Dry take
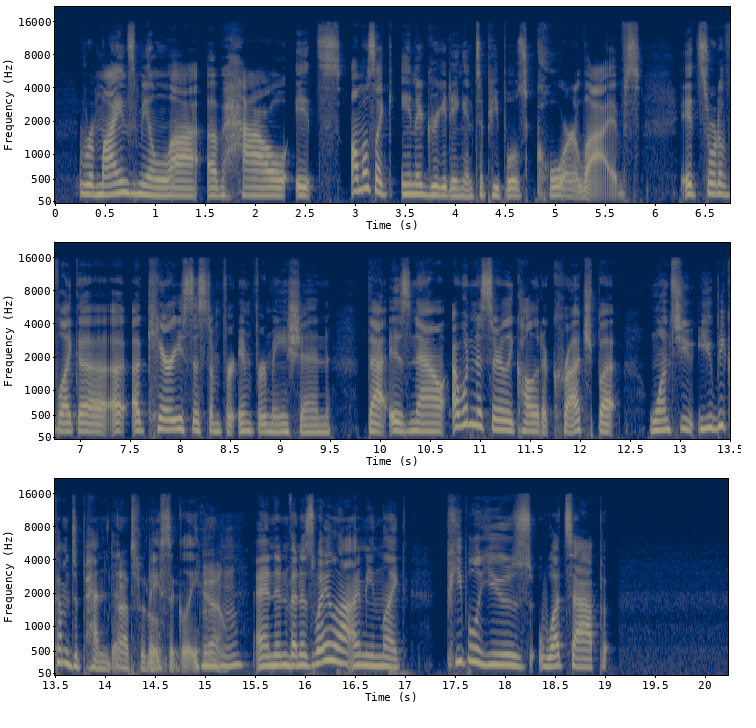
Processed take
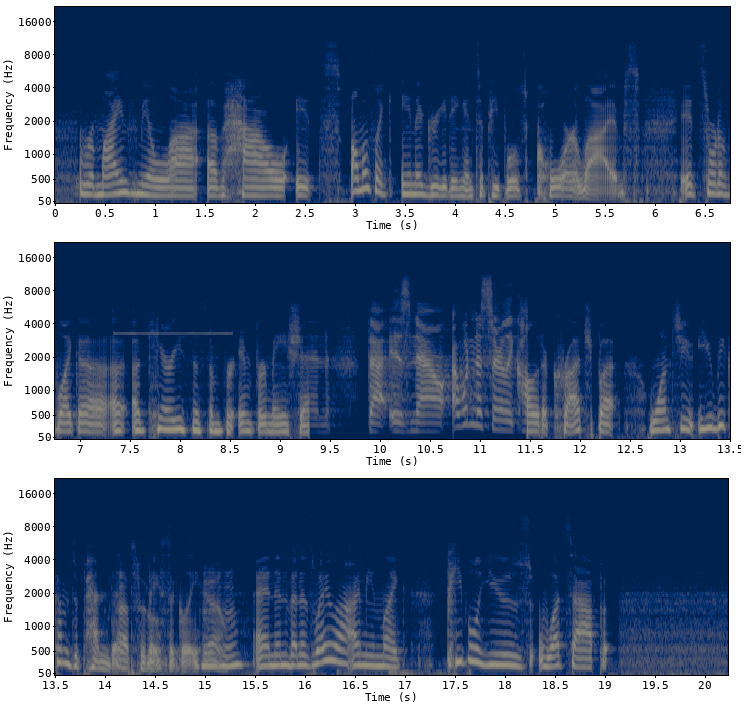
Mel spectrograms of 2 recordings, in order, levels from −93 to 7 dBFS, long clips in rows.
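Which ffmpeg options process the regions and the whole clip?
ffmpeg -i in.wav -filter_complex "[0:a]asettb=1/sr,asplit=3[link_01][link_02][link_03];[link_01]atrim=end=7.334[link_04];[link_02]atrim=start=7.33:end=8.52,asetpts=PTS-STARTPTS,afade=type=in:duration=0.004:curve=qsin,afade=type=out:start_time=1.186:duration=0.004:curve=qsin,equalizer=frequency=180:width=1.6:gain=14.5,bandreject=frequency=900:width=6.7,aeval=exprs='val(0)+0.0141*sin(2*PI*3300*n/s)':channel_layout=same[link_05];[link_03]atrim=start=8.516[link_06];[link_04][link_05]acrossfade=duration=0.004:curve1=hsin:curve2=qsin[link_07];[link_07][link_06]acrossfade=duration=0.004:curve1=qsin:curve2=hsin,asettb=1/sr,asplit=3[link_08][link_09][link_10];[link_08]atrim=end=9.284[link_11];[link_09]atrim=start=9.28:end=11.47,asetpts=PTS-STARTPTS,afade=type=in:duration=0.004:curve=qsin,afade=type=out:start_time=2.186:duration=0.004:curve=qsin,asuperpass=centerf=3800:order=4:qfactor=0.55,aemphasis=mode=production:type=50fm,aecho=1:1:69|138|207|276:0.0794|0.0437|0.024|0.0132,atrim=end_sample=96579[link_12];[link_10]atrim=start=11.466[link_13];[link_11][link_12]acrossfade=duration=0.004:curve1=hsin:curve2=qsin[link_14];[link_14][link_13]acrossfade=duration=0.004:curve1=qsin:curve2=hsin,lowpass=1100,aecho=1:1:3.6:0.44,acompressor=threshold=-45dB:ratio=4,volume=6.5dB" out.wav

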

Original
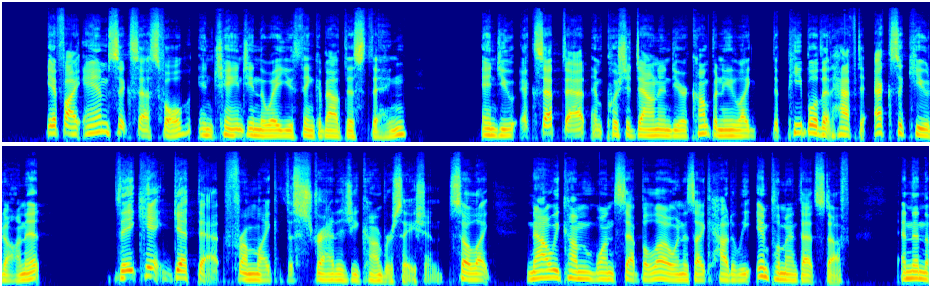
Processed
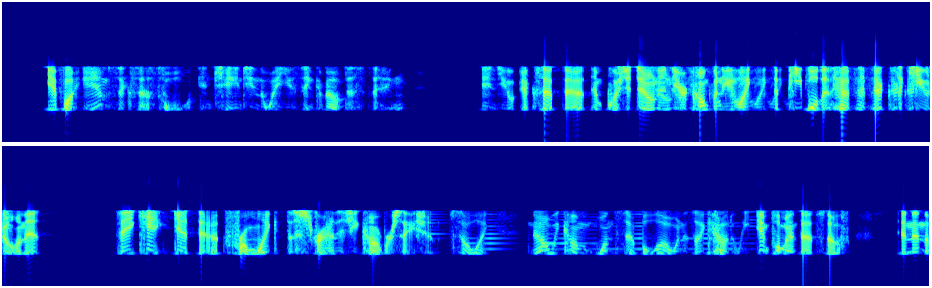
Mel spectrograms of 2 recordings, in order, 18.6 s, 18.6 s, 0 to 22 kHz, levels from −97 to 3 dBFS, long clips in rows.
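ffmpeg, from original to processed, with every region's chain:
ffmpeg -i in.wav -filter_complex "[0:a]asettb=1/sr,asplit=3[link_01][link_02][link_03];[link_01]atrim=end=0.704[link_04];[link_02]atrim=start=0.7:end=5.06,asetpts=PTS-STARTPTS,afade=type=in:duration=0.004:curve=qsin,afade=type=out:start_time=4.356:duration=0.004:curve=qsin,aecho=1:1:1.9:0.37,atrim=end_sample=192276,acompressor=threshold=-37dB:ratio=3:attack=3.2:release=140:knee=1:detection=peak,flanger=delay=5.4:depth=7.4:regen=-66:speed=1.3:shape=triangular[link_05];[link_03]atrim=start=5.056[link_06];[link_04][link_05]acrossfade=duration=0.004:curve1=hsin:curve2=qsin[link_07];[link_07][link_06]acrossfade=duration=0.004:curve1=qsin:curve2=hsin,asettb=1/sr,asplit=3[link_08][link_09][link_10];[link_08]atrim=end=6.244[link_11];[link_09]atrim=start=6.24:end=9.39,asetpts=PTS-STARTPTS,afade=type=in:duration=0.004:curve=qsin,afade=type=out:start_time=3.146:duration=0.004:curve=qsin,equalizer=frequency=3200:width_type=o:width=1.6:gain=8,aecho=1:1:161|322|483:0.126|0.0529|0.0222,atrim=end_sample=138915[link_12];[link_10]atrim=start=9.386[link_13];[link_11][link_12]acrossfade=duration=0.004:curve1=hsin:curve2=qsin[link_14];[link_14][link_13]acrossfade=duration=0.004:curve1=qsin:curve2=hsin,asettb=1/sr,asplit=3[link_15][link_16][link_17];[link_15]atrim=end=13.404[link_18];[link_16]atrim=start=13.4:end=16.86,asetpts=PTS-STARTPTS,afade=type=in:duration=0.004:curve=qsin,afade=type=out:start_time=3.456:duration=0.004:curve=qsin,equalizer=frequency=5200:width_type=o:width=0.86:gain=-9,bandreject=frequency=266.4:width_type=h:width=4,bandreject=frequency=532.8:width_type=h:width=4,bandreject=frequency=799.2:width_type=h:width=4,bandreject=frequency=1065.6:width_type=h:width=4,bandreject=frequency=1332:width_type=h:width=4,bandreject=frequency=1598.4:width_type=h:width=4,bandreject=frequency=1864.8:width_type=h:width=4,bandreject=frequency=2131.2:width_type=h:width=4,bandreject=frequency=2397.6:width_type=h:width=4,bandreject=frequency=2664:width_type=h:width=4,bandreject=frequency=2930.4:width_type=h:width=4,bandreject=frequency=3196.8:width_type=h:width=4,bandreject=frequency=3463.2:width_type=h:width=4,bandreject=frequency=3729.6:width_type=h:width=4,bandreject=frequency=3996:width_type=h:width=4,bandreject=frequency=4262.4:width_type=h:width=4,bandreject=frequency=4528.8:width_type=h:width=4,bandreject=frequency=4795.2:width_type=h:width=4,bandreject=frequency=5061.6:width_type=h:width=4,bandreject=frequency=5328:width_type=h:width=4,bandreject=frequency=5594.4:width_type=h:width=4,bandreject=frequency=5860.8:width_type=h:width=4,bandreject=frequency=6127.2:width_type=h:width=4,bandreject=frequency=6393.6:width_type=h:width=4,bandreject=frequency=6660:width_type=h:width=4,bandreject=frequency=6926.4:width_type=h:width=4,bandreject=frequency=7192.8:width_type=h:width=4,bandreject=frequency=7459.2:width_type=h:width=4,bandreject=frequency=7725.6:width_type=h:width=4,bandreject=frequency=7992:width_type=h:width=4,bandreject=frequency=8258.4:width_type=h:width=4,bandreject=frequency=8524.8:width_type=h:width=4,bandreject=frequency=8791.2:width_type=h:width=4,bandreject=frequency=9057.6:width_type=h:width=4,bandreject=frequency=9324:width_type=h:width=4,bandreject=frequency=9590.4:width_type=h:width=4,bandreject=frequency=9856.8:width_type=h:width=4,bandreject=frequency=10123.2:width_type=h:width=4,bandreject=frequency=10389.6:width_type=h:width=4,acompressor=threshold=-37dB:ratio=12:attack=3.2:release=140:knee=1:detection=peak[link_19];[link_17]atrim=start=16.856[link_20];[link_18][link_19]acrossfade=duration=0.004:curve1=hsin:curve2=qsin[link_21];[link_21][link_20]acrossfade=duration=0.004:curve1=qsin:curve2=hsin,afftfilt=real='re*between(b*sr/4096,890,3800)':imag='im*between(b*sr/4096,890,3800)':win_size=4096:overlap=0.75,acompressor=threshold=-36dB:ratio=6,volume=2.5dB" out.wav

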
